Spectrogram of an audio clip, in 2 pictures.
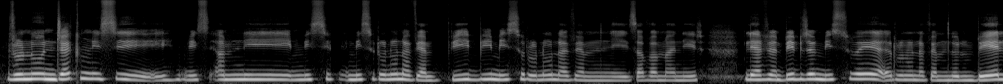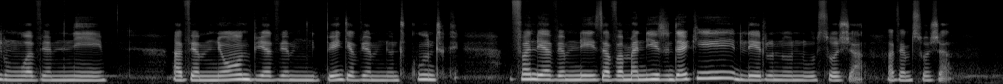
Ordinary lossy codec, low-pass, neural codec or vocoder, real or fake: none; none; autoencoder, 48 kHz, 32 numbers a frame, DAC-VAE, trained on Japanese speech; fake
